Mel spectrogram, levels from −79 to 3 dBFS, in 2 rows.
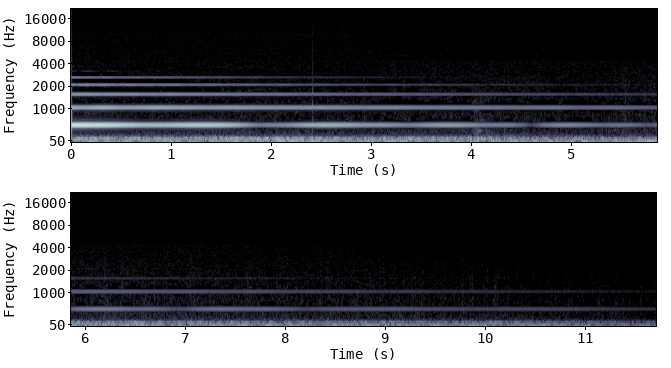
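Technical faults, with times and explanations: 2.41 s and 8.11 s, dropped samples: Two single sharp clicks cut through the music. Each is a brief tick with no break in the sound. The likely cause is a tiny run of missing samples, a small fraction of a millisecond each time. The waveform jumps straight from one value to a later one. That step is a sudden discontinuity. It spreads energy across all frequencies at once, so it is heard as a click.
3.01 s to 9.01 s, adaptive stream at a lower bitrate: For six seconds the music loses quality abruptly, with no gap. Codec artefacts become more audible. The change points to a switch from a full AAC stream near 96 kbit/s to a low-rate HE-AAC version around 20 kbit/s, as the connection slowed. At 9.01 s full quality returns just as suddenly.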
